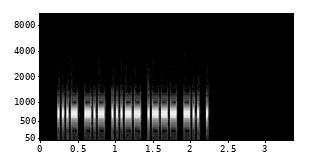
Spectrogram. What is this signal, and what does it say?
Morse code, heard as a keyed tone, about 39 wpm, 700 Hz. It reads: VK3JDE
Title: DXCC-100 Call Signs - 6 Characters - 40wpm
